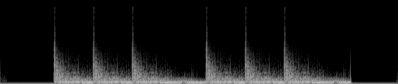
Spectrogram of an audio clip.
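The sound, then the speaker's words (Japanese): A big drum pounds out six heavy beats in a steady, slightly uneven rhythm outside a baseball stadium under a blazing sun, played by a cheering squad, each hit booming and ringing with a low rumble, loud and full, with no voices. “するとその時球場の外から大きな太鼓の音が聞こえてきた”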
